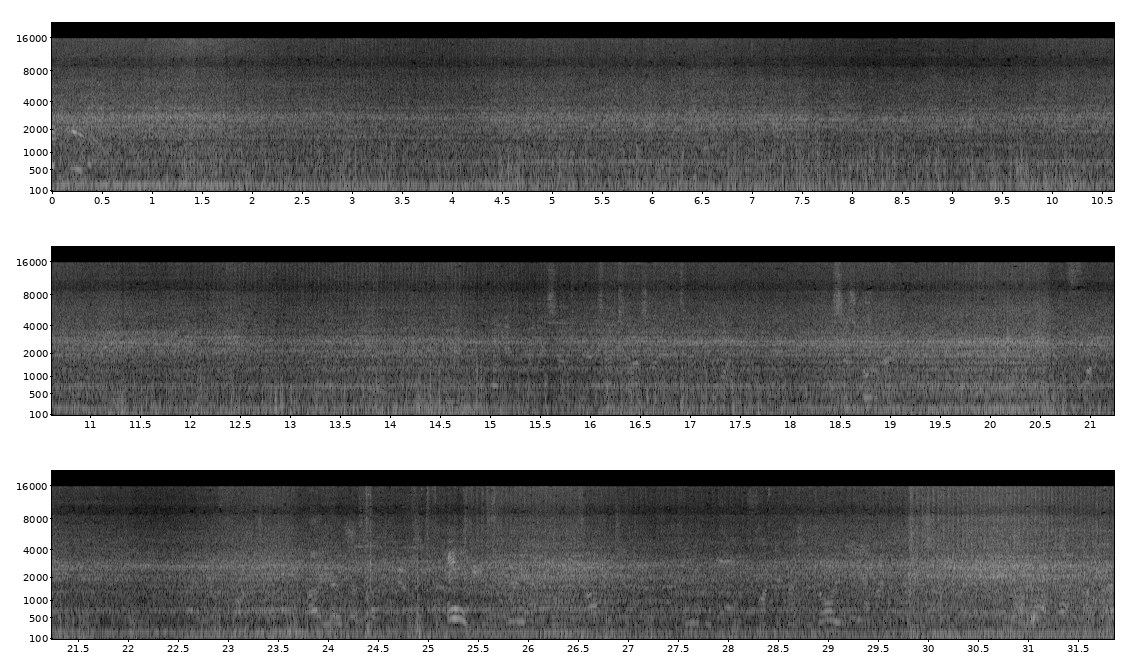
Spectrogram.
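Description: Small vehicle's engine running steadily while riding through streets, under a dense low rumble of road and wind noise.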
